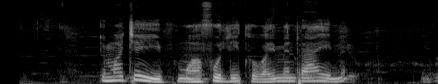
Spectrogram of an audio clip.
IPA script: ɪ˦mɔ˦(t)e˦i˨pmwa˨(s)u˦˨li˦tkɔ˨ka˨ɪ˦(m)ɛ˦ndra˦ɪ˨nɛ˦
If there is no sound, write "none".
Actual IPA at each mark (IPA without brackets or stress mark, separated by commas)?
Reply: t͡ʃ, f, m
